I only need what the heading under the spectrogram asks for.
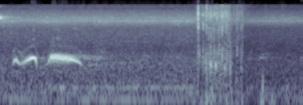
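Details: Spotted dove during a bird-trapping outing: a single two-part coo, a short wavering note then a longer falling one, followed by a brief rattling clatter and quiet background.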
